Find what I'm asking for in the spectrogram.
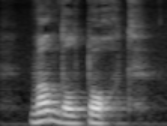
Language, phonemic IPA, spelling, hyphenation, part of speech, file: Dutch, /ˈʋɑn.dəlˌtɔxt/, wandeltocht, wan‧del‧tocht, noun, Nl-wandeltocht.ogg
- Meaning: hike, longer walking trip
